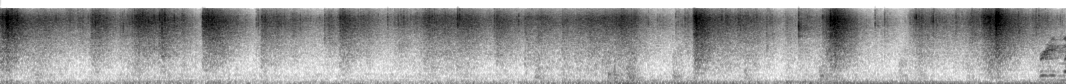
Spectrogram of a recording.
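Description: Plastic flower sleeves crinkling and rustling as wrapped bouquets are lifted from a cardboard box and handled, with several louder crackles, over a low steady hum.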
